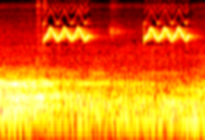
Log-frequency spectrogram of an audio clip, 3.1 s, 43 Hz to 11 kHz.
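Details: Alarm (MP one-way remote type) being fitted to a 2017 Honda Vario 125 LED, an injection motorcycle: two bursts of a high warbling siren, each under a second, rising and falling fast over a quiet background; alarm tripped by movement.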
